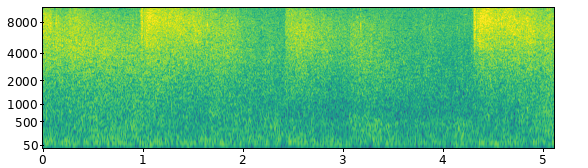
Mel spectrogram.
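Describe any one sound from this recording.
Heavy rain pours steadily outdoors.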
